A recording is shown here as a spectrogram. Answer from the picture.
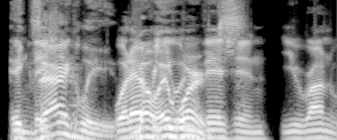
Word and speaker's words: NVZN: So, it's actually pronounced Envision. You can say it the way it looks.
